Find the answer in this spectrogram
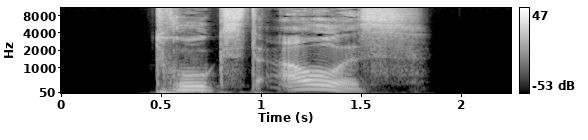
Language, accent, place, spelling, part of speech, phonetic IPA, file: German, Germany, Berlin, trugst aus, verb, [ˌtʁuːkst ˈaʊ̯s], De-trugst aus.ogg
- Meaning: second-person singular preterite of austragen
